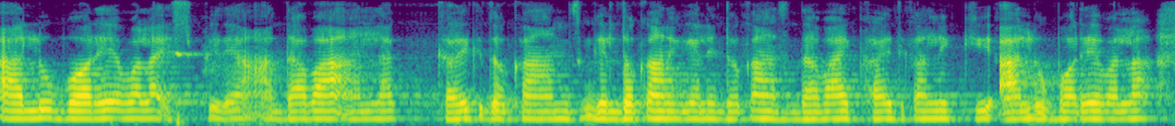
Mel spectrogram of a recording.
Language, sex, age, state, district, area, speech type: Maithili, female, 18-30, Bihar, Samastipur, rural, spontaneous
